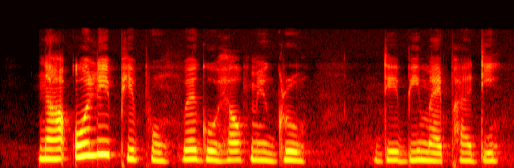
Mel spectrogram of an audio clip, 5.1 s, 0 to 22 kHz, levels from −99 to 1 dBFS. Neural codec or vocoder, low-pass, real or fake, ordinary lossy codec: none; 10.8 kHz; real; none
